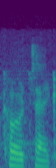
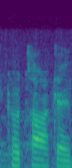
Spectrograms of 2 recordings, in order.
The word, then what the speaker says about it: Kotake: I have my shitty English pronunciation of Kotek. I hate that. Like, I hate that name because I'm sure it's supposed to be Kotake, but I can't say anything else.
